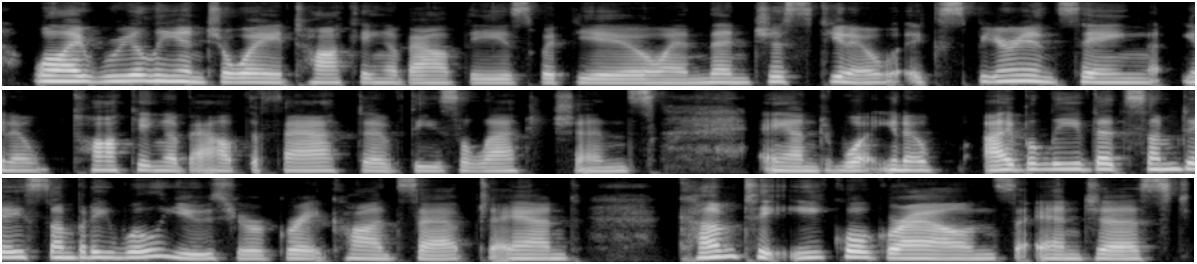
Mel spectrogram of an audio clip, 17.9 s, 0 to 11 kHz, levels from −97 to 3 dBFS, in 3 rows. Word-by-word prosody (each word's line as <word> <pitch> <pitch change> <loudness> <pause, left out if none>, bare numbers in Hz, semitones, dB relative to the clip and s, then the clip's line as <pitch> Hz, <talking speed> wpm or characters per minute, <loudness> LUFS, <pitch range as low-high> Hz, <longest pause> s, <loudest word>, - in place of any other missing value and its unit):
Well, 215 -1 +7
I 210 0 +9
really 210 +1 +3
enjoy 175 -3 +2
talking 160 0 -2
about 150 0 -2
these 150 -1 -5
with 155 -1 -2
you, 150 -1 +1
and 150 +2 -3
then 165 -1 -1
just, 195 +1 -5
you 195 - +4
know, 160 +1 -2
experiencing, 180 -6 -1
you 180 -2 -4
know, 155 +4 -6
talking 175 -1 -1
about 155 -1 -2
the - - -6
fact 160 0 -2
of 145 -3 -3
these 150 0 -6
elections, 150 -1 -5 0.5
and 155 -1 -1
what 160 +1 0
you 185 - 0
know, 170 -1 0 0.2
I 180 +2 +6
believe 210 0 0
that 210 0 +2
someday 210 0 +3
somebody 210 0 0
will 210 +5 +2
use 165 -5 -2
your 155 -1 -1
great 155 +1 -2
concept 155 -2 -2
and 160 -1 -1 0.5
come 220 +5 +4
to 205 -5 -1
equal 210 +2 +3
grounds 160 -3 +3
and 155 -1 -1
just, 155 -1 0
165 Hz, 150 wpm, -23 LUFS, 155-195 Hz, 0.5 s, I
